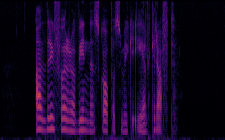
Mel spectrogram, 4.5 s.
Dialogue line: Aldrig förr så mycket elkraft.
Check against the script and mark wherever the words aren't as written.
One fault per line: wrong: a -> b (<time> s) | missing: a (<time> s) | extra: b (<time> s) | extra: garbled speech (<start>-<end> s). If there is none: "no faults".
extra: har vinden skapat (1.4 s)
